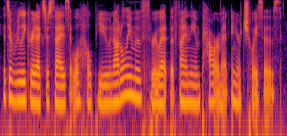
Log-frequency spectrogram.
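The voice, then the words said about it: Tired, late-night voice. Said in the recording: “I'm recording this kind of late at night, so if my voice is a little tired”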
